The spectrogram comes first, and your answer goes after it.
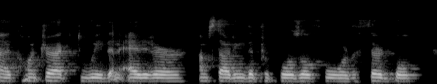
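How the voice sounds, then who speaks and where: A woman with a non-native accent speaks at a moderate pace in a very deep, low pitch with a dark, mellow tone. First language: not English. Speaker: author and grief coach. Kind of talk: interview. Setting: live podcast with audience.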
